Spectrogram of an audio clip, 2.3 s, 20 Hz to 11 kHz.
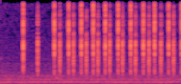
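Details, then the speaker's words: Relay from a 2008 Ford Fiesta 1.4 TDCi, gear/cog warning light flashing, bench-tested with 12 volts from a power supply: crisp, dry clicks in a steady quick run; the relay is switching properly. "let's going to apply voltage to this relay just make sure the relay is working you're going to be able to hear the click"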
